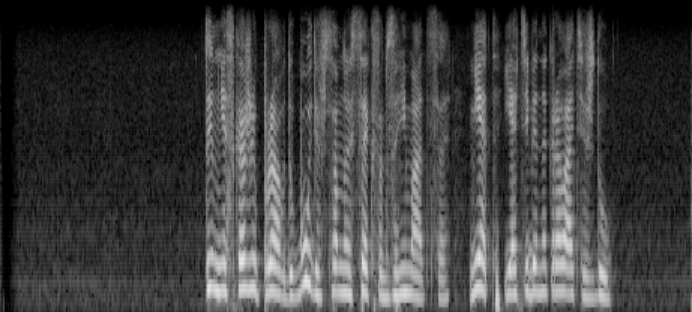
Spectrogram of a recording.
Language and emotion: Russian, angry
